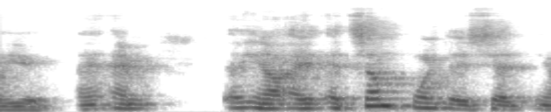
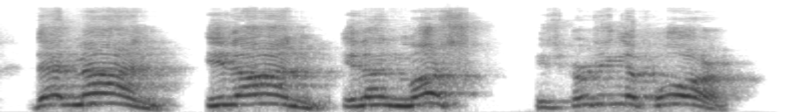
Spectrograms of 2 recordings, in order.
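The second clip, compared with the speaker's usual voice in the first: slight Jamaican lilt, very high and very loud; 12 semitones higher, 8 dB louder than usual. Retelling what a professor said about a man, in a slight Jamaican accent. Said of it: "I will give a little bit of a Jamaican accent".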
